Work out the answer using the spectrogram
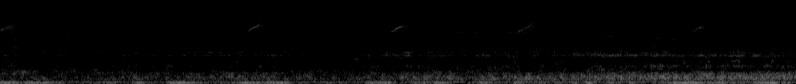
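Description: A bird outdoors repeating a short, high, rising chirp about once every second and a half over a faint outdoor background. A low rumble grows louder toward the end.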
